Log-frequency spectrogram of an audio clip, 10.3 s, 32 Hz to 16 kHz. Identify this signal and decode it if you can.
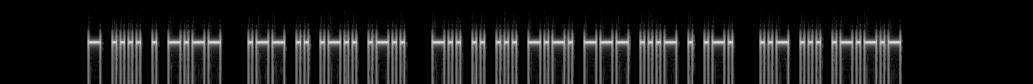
Morse code, heard as a keyed tone, about 28 wpm, 700 Hz. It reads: THEY WILL DISCOVER US.
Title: Sentences from Top 1100 Words 30wpm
